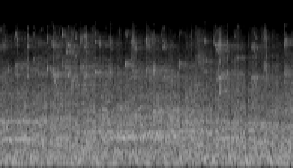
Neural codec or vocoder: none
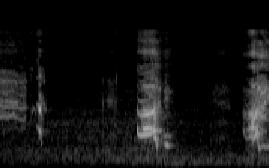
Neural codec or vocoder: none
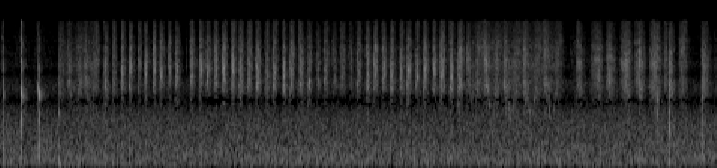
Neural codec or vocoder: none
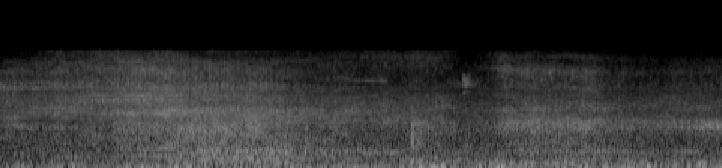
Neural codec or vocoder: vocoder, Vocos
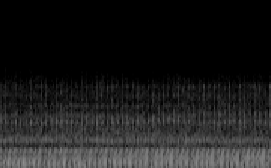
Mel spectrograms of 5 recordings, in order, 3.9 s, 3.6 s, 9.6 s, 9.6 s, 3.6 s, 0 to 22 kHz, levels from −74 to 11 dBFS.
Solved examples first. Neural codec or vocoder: codec, DAC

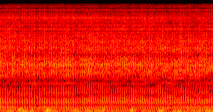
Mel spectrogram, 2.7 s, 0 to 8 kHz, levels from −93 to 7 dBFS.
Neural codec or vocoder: autoencoder, DAC-VAE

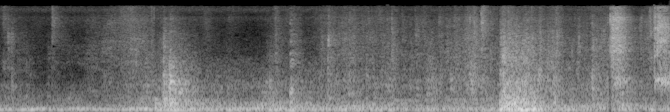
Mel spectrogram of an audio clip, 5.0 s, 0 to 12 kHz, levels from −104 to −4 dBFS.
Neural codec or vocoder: none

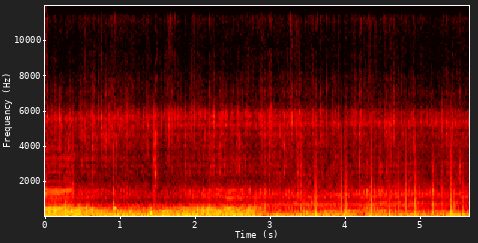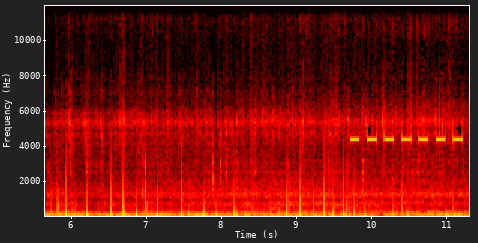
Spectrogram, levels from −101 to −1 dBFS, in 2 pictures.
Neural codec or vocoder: none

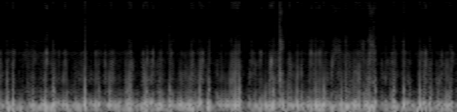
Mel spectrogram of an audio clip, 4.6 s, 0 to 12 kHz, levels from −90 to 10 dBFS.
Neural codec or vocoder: vocoder, Vocos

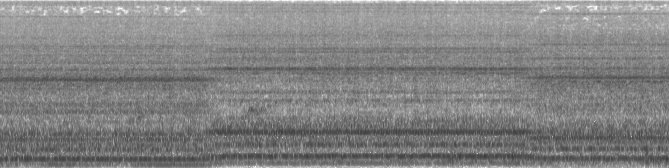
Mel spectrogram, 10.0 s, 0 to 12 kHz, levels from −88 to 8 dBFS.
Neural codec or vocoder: vocoder, Vocos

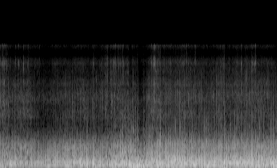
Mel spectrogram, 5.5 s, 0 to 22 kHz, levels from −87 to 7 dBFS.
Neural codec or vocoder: vocoder, Vocos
